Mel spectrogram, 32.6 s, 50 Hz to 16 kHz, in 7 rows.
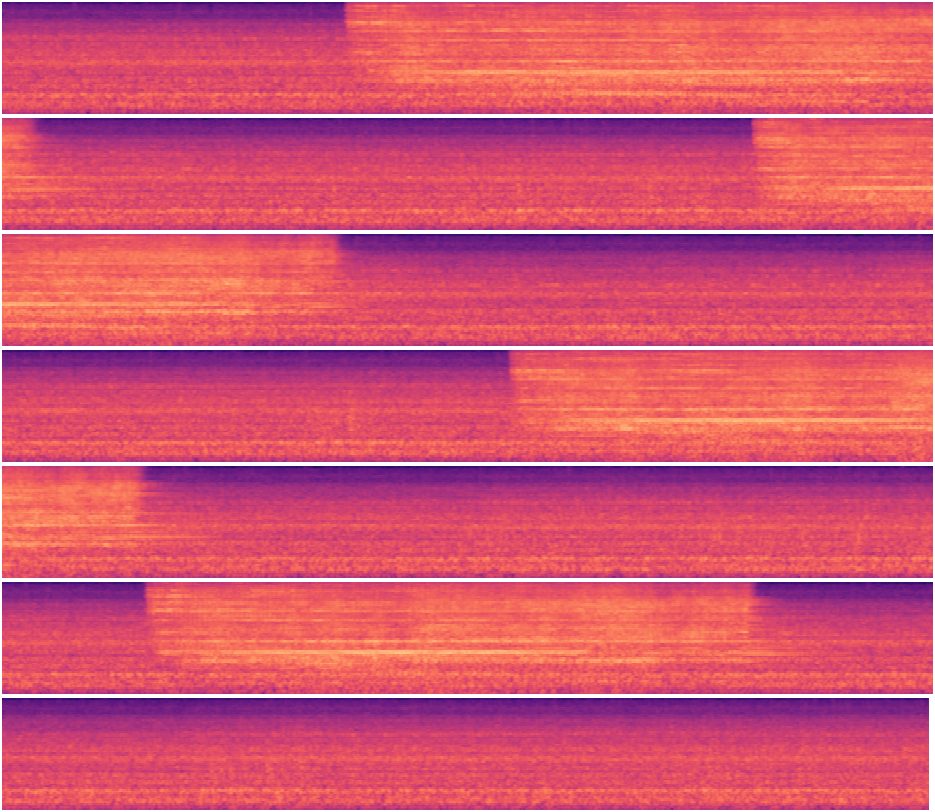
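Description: Table saw running steadily, its blade cutting four narrow 3/8-inch wooden strips one after another. Each cut lasts about three seconds and is much louder and higher than the steady spin of the blade between cuts.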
